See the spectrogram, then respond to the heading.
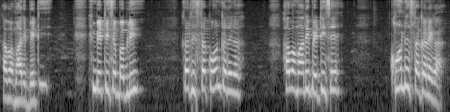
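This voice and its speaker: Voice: medium pitch, expressive, takes it slowly, long pauses, mellow, pitched above the performer's own voice. A narrator voicing a bitter middle-aged mother in a storybook tale, scolding and lamenting with insistent questions. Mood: tearful lament.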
